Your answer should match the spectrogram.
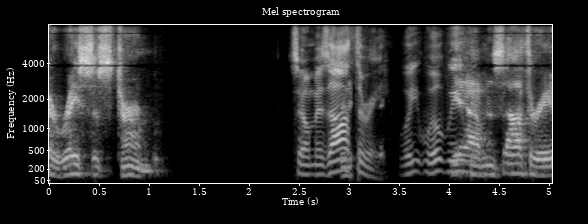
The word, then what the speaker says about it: misothery: It comes from two Greek words. The first syllable, miso, as in misogyny, which is contempt for women. And therio is the Greek root word for animal, Therio. So misothery.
